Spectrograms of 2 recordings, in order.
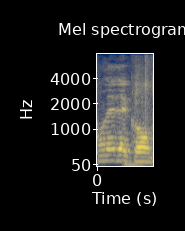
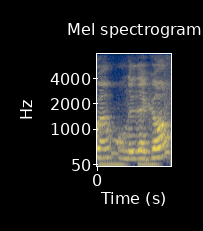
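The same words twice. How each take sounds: First: "d'accord" settled with a falling, lower confirming tune; falling answer. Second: "d'accord" lifted in a rising, asking tune; rising question. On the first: Reviewer answering his own question to viewers, falling confirming tune. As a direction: answer "on est d'accord" with the pitch dropping at the end. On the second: Reviewer seeking viewers' agreement on the sugar, rising question tune. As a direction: ask "on est d'accord?" with the pitch going up at the end. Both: Real, not acted.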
